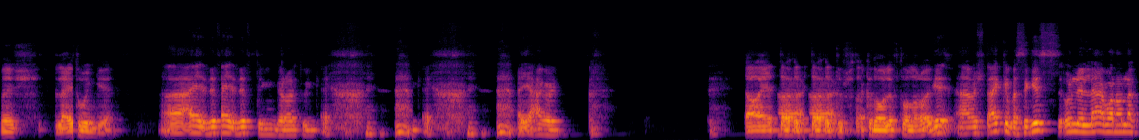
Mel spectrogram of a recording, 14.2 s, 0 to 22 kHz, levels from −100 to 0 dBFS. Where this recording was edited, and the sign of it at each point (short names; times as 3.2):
0.91 sound cut off
2.77 repeat of the last 0.37 s
5.16 repeat of the last 1.27 s
10.05 repeat of the last 0.39 s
